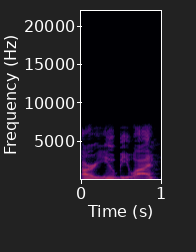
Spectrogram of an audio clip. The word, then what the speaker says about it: RWBY: Just like RWBY spelled RWBY is pronounced RUBY, and is really fun.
